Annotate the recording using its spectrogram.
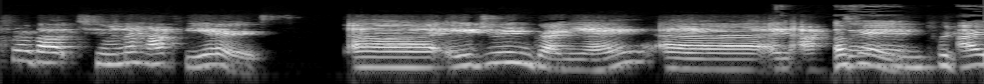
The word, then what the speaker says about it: Grenier: Grenier. – Yep. Grenier.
